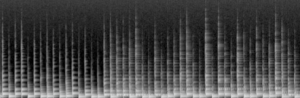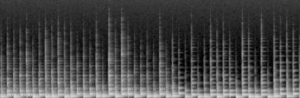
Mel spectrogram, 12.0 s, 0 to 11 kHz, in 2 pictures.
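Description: Electronic loop: a drum loop with a synth bass run through Ableton Live 11's Spectral Resonator effect, with a compressor sidechained from the drums. The bass comes as a fast, even pulse under short drum clicks.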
